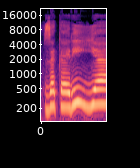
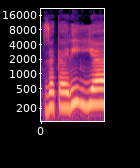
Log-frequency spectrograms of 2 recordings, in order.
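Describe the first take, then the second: No difference in how they are said.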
